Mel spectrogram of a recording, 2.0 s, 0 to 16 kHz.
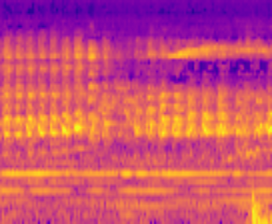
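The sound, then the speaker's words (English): A bird sings a rapid, continuous run of repeated high chirps, mimicking the calls of more than 20 other bird species in one song, clear over a steady, droning background hum. “More than 20 different bird species in one song.”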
